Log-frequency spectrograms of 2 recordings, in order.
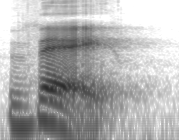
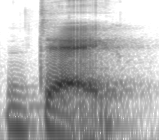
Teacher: if you do not put in that voiced th unless say instead you put in a d they can really easily become day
